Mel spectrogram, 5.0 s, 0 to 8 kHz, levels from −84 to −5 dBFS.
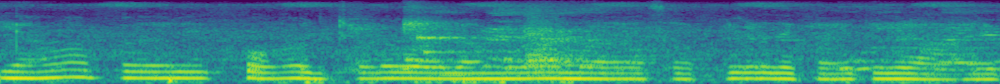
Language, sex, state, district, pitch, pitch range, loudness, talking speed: Hindi, female, Bihar, Samastipur, 210 Hz, 200-220 Hz, -15 LUFS, 155 wpm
